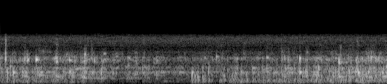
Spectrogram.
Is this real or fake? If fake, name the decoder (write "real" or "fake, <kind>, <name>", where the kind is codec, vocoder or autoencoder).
fake, autoencoder, DAC-VAE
